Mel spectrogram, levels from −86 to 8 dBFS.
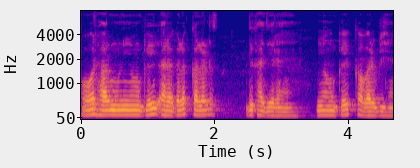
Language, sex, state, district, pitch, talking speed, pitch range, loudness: Hindi, male, Uttarakhand, Tehri Garhwal, 125 Hz, 190 wpm, 115-130 Hz, -18 LUFS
